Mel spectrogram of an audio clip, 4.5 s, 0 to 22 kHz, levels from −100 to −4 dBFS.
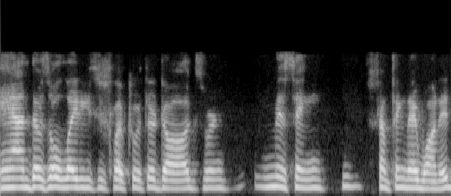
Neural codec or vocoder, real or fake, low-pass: none; real; 7.2 kHz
